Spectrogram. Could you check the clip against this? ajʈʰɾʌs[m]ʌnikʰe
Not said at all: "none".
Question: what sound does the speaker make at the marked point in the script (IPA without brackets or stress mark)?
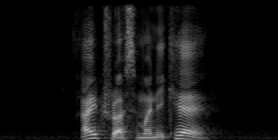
m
